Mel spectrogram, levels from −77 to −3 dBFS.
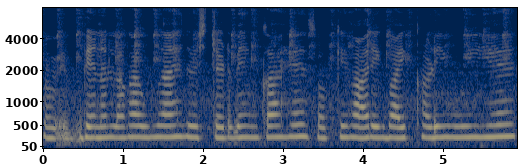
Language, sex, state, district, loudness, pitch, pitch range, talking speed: Hindi, female, Uttar Pradesh, Etah, -32 LUFS, 240 Hz, 230-245 Hz, 190 wpm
